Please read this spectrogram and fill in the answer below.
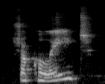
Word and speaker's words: chocolate: E se eu te disser que chocolate em inglês é chocolate, chocolate, chocolate. 2 sílabas. Se você está falando de chocolate, você está pondo uma sílaba a mais.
